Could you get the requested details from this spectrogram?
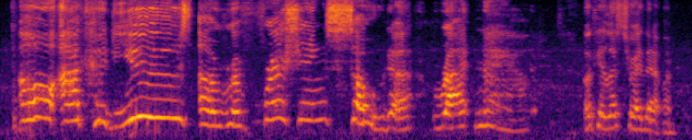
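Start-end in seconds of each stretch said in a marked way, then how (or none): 0.2-5.3 Southern US accent, slow easy stretched drawl. Demonstrating accents, the speaker says a line in a southern accent. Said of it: "let's go to the southern accent".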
